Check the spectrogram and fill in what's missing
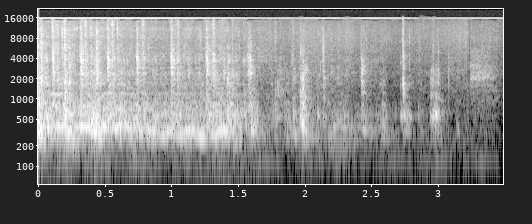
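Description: A sewing machine stitches a fabric hedgehog softie in a fast, close whirring run that slows into a few short separate bursts, with no talking.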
